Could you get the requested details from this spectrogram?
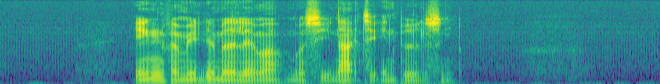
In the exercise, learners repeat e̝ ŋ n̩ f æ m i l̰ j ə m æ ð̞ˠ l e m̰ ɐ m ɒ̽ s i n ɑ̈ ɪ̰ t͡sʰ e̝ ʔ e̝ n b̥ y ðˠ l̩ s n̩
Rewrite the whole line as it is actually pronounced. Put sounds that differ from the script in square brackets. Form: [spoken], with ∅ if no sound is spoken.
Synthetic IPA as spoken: e̝ ŋ n̩ f æ m i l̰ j ə m [e] ð̞ˠ l e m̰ ɐ m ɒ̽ s [iː] n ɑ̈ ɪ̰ t͡sʰ e̝ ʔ e̝ n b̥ y ðˠ l̩ s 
